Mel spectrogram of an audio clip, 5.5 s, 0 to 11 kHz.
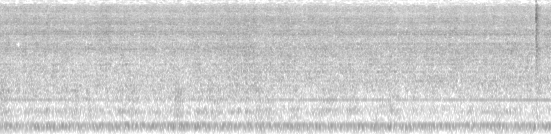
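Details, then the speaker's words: New Weil-McLain WM97+ condensing gas boiler, after fixing high pressure and a leaking relief valve from a badly installed expansion tank, in post purge: even, steady blower hum, no surging or rattles, some air still in the system; normal operation. "So overall, pretty good shape. See, it's in post purge right now. Sounds like we got a bunch of air in there even though we purged from there."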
